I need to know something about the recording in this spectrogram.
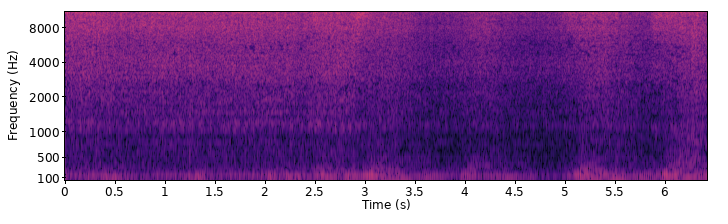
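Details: After cleaning and flow-testing the fuel injectors, the car that had run lean with a spike around 3,000 rpm since its first tune revs crisply through several blips and drops back evenly without stumble; normal revving, she's back.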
